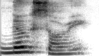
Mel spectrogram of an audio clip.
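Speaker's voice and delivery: imitated soft, gentle voice. Speaker quoting what a man beside him would say, retelling a gentle 'No, sorry'. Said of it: "Just really gently like that".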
